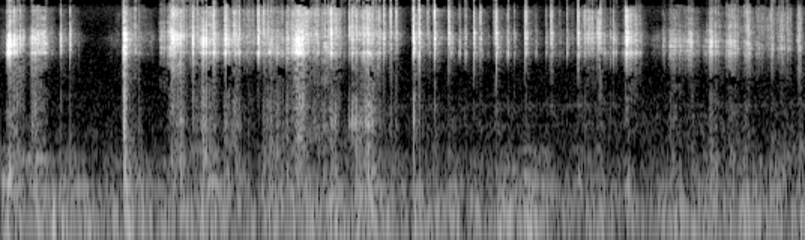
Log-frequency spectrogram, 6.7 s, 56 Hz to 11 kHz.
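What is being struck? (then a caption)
Plastic moon lamp sphere. Long nails tap and scratch a hollow printed-plastic moon lamp about 15 cm across, lit from inside and held in both hands. Quick, dry, bright clicks come in uneven clusters, mixed with rasping scratches. Each sound dies away almost at once, with no ring or low body.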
